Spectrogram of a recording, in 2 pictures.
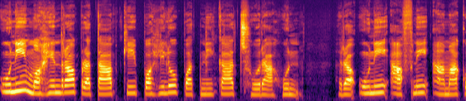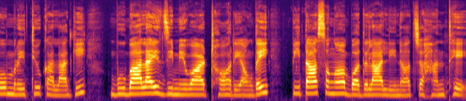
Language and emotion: Nepali, neutral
